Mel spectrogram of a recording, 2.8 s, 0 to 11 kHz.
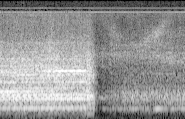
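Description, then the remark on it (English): Loud race car engines roar with a dense, buzzing drone for about a second and a half at the start of a race, as car number 81, the Bimmer World BMW, moves into the lead ahead of the pole-sitting Mini, car number 37; then the sound drops away abruptly into a quieter engine hum. “He's moving up into the lead in car number 81. That is the Bimmer World BMW, ahead of the pole sitter, Nate Nuremberg, mini car number 37.”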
